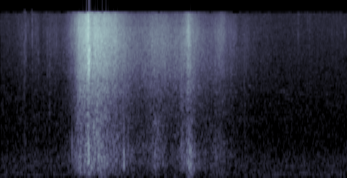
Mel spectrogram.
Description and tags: Collapsing in grass
Collapsing in thick grass. This audio shows that the person could go no farther, fell to his knees, then keeled over. A great piece of audio for a movie or video.
falling, collapse, thud, Collapsing, fall, grass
